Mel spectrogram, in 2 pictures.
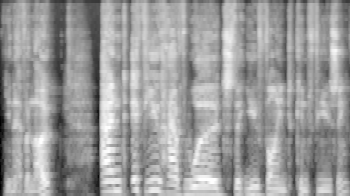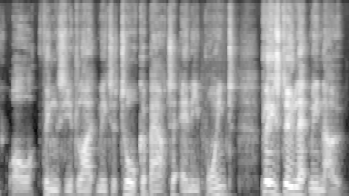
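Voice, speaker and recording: A middle-aged man explaining vocabulary to learners in a relaxed, conversational way, acting out short example dialogues. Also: medium pitch, normal speed. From England. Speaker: English teacher.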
